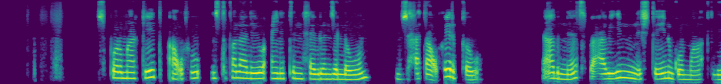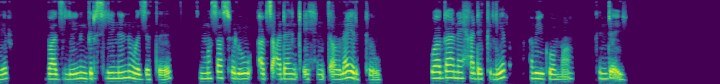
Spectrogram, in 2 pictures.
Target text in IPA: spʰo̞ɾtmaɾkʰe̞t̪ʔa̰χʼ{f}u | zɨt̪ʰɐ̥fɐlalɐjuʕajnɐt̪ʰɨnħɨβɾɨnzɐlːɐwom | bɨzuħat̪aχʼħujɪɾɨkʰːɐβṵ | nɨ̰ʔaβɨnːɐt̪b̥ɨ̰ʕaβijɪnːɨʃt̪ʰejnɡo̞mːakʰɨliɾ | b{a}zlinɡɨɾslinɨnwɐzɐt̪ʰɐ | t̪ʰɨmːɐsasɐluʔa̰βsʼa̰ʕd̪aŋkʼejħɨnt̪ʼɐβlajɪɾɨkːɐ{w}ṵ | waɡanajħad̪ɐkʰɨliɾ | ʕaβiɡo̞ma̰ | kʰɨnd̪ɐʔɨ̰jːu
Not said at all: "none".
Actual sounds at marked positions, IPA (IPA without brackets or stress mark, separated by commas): ħ, a, β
